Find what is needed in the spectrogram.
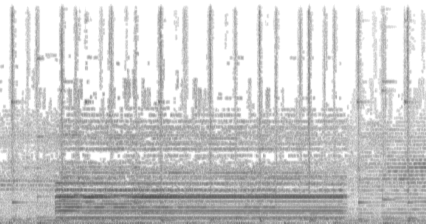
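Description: A vehicle horn sounding one long, steady blast of several tones at once for about four seconds, starting about a second in, with shorter honks around it.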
